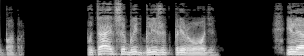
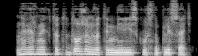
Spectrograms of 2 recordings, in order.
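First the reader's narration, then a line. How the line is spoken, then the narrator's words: Thoughtful. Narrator (Russian): задумчиво промолвила Маша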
